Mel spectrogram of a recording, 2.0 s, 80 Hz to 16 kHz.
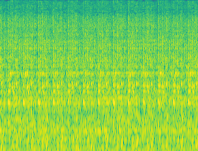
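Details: Diesel car with injector two switched off through an OBD2 scanner app. The idle is uneven and lumpy with a shake in the rhythm because that cylinder is dead.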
